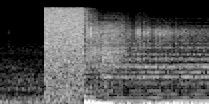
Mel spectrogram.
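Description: A brief burst of static hiss, then a logo intro sting: a deep bass hit followed by a sustained synthesizer chord that rings on.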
